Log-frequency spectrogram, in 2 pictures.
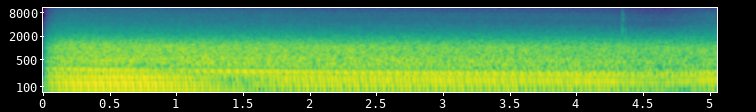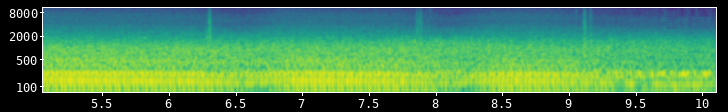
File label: throttle off fast, vehicles; schafter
